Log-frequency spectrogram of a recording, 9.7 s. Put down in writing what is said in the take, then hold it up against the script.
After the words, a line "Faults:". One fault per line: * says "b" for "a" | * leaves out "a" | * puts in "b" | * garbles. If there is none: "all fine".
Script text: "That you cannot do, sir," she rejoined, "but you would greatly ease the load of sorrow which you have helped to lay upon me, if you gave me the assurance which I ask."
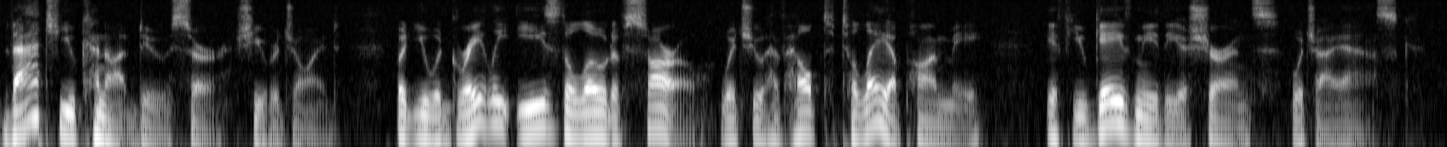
"That you cannot do, sir," she rejoined, "but you would greatly ease the load of sorrow which you have helped to lay upon me, if you gave me the assurance which I ask."
Faults:
all fine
